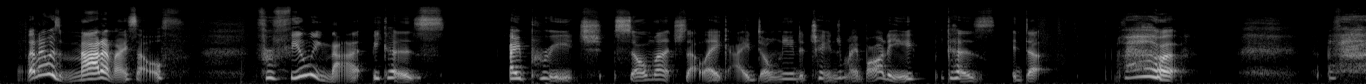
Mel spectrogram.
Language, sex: English, female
